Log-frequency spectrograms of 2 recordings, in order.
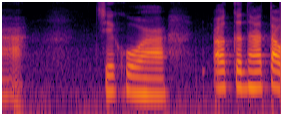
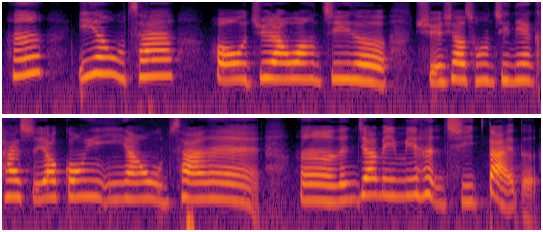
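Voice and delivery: put-on high, louder whiny little girl; Lala, sulky; 6 semitones higher, 3 dB louder than usual. Lala complaining to mom, high and whiny. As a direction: pout and blame her friend. Reading Lala's lines.

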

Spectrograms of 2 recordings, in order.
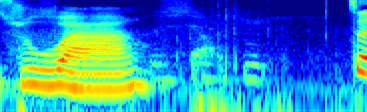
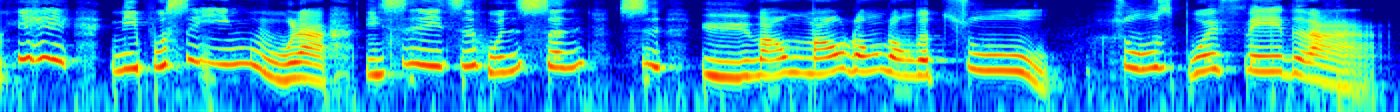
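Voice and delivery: very high, jeering monkey voice; shrieking monkey; 10 semitones higher, 3 dB louder than usual. A narrator's reading. Monkey exposing the pig's fake parrot act, high mocking cry. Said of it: "猴子就大叫说".

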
